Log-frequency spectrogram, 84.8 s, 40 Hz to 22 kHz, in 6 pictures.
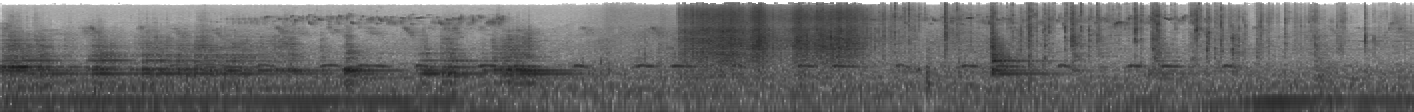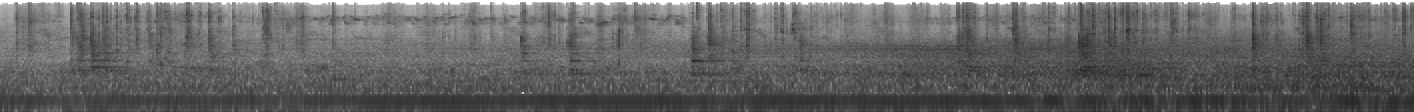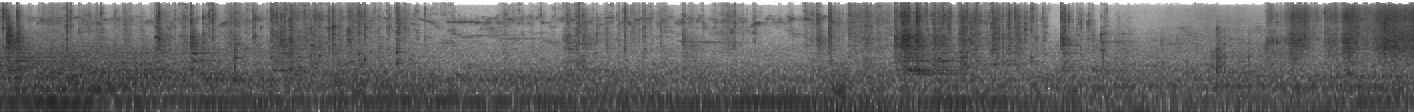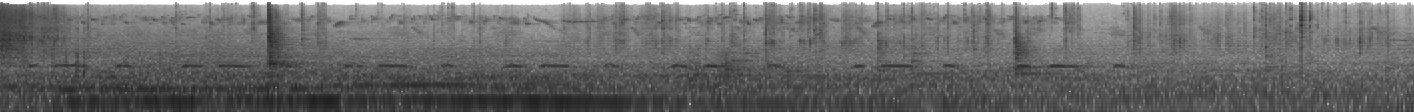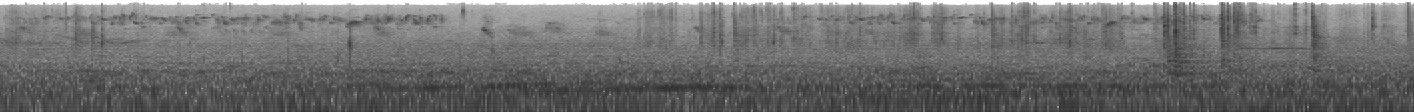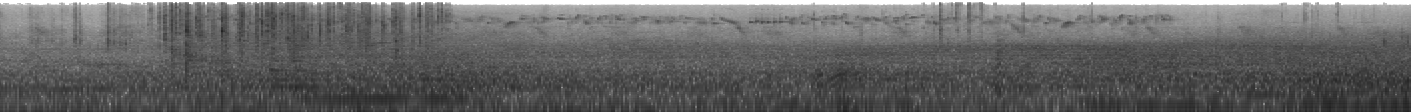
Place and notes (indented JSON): {
  "title": "Via Porta della Croce, Serra De Conti AN, Italia - Wheelbarrow Resonance",
  "date": "2018-05-26 15:30:00",
  "description": "You can hear nice sounds obtained by falling leaves on a wheelbarrow and the results are quite interesting.\n(binaural: DPA into ZOOM H6)",
  "latitude": "43.54",
  "longitude": "13.04",
  "altitude": "208",
  "timezone": "Europe/Rome"
}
